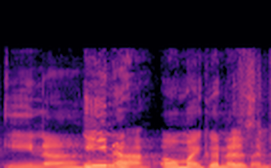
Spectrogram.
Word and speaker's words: Ina: my own head I didn't want it to rhyme with a certain part of your body oh my god I've really associated with Ena how embarrassing and I didn't realize that until later I was like okay Ena when I did the audiobook I was like it's Ina okay Fab from from henceforth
